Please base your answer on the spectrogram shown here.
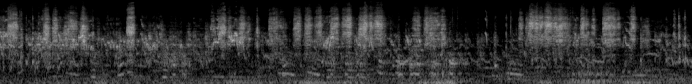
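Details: Busy budgerigar chatter: scratchy squawks and chirps arrive in uneven waves, dipping briefly before a final loud burst.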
